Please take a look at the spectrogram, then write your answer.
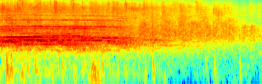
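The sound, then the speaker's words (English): A church audience bursts into loud cheering, screaming and applause at the news that their pastor returns tomorrow, a dense wash of voices and clapping that stays strong for a couple of seconds before gradually fading down. “And I'm gonna need you to, you know, scream out like, you know, you happy about it.”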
